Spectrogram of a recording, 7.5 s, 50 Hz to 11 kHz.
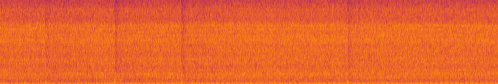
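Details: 1973 Chevrolet Malibu donor car, first start after sitting about 25 years, on fresh gas and full of antifreeze: rough lumpy idle with irregular pops about every second as it misfires and clears one cylinder at a time.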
